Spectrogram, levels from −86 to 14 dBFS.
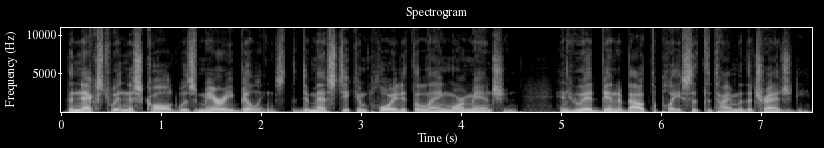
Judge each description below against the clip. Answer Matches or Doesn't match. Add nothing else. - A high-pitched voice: Doesn't match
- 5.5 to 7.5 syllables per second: Matches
